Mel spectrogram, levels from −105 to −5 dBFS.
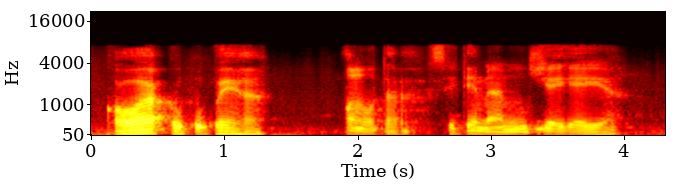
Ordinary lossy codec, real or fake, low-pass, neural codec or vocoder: none; fake; 7.2 kHz; codec, 16 kHz, 1 kbps, X-Codec, HuBERT features, trained on balanced general audio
